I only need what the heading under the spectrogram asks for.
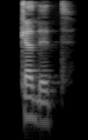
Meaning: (adjective) feminine singular of cadet; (noun) female equivalent of cadet
- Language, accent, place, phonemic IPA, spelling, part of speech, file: French, France, Lyon, /ka.dɛt/, cadette, adjective / noun, LL-Q150 (fra)-cadette.wav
